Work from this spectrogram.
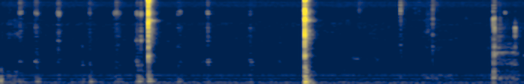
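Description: Scissors snip at the plastic sleeve of a Rubycon Black Gate capacitor, giving three sharp, isolated cuts spaced a couple of seconds apart over a very quiet background.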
